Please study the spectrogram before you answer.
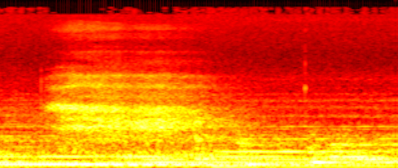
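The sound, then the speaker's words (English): A deep breath drawn in, then a slow controlled exhale during a guided meditation, soft and airy throughout. “Take in a deep inhale and slowly with control, exhale it out.”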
